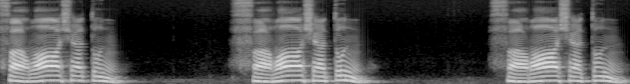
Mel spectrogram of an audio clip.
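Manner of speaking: فراشتن spelled out very slowly, each sound drawn out; slow clear reading. Shown as a demonstration. Teacher reading a word slowly for children to hear the sounds. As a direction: read it syllable by syllable, slowly. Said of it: "میں اس کو پڑھتا ہوں،".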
